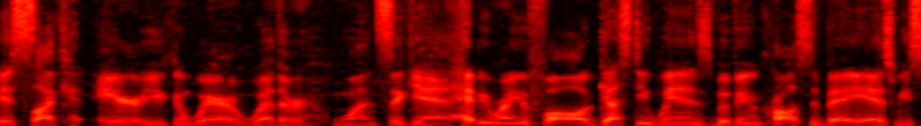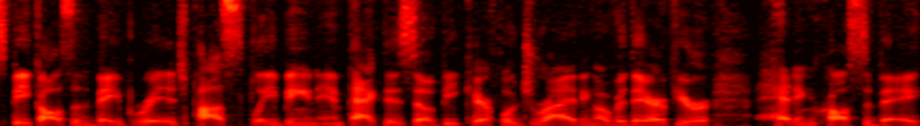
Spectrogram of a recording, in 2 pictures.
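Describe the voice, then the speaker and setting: In a normal speaking voice, a man with an American accent talks at a moderate pace with hardly any pauses. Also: medium pitch for a man, ordinary pitch variation. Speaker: meteorologist. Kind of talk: TV weather forecast montage. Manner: upbeat, warm.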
